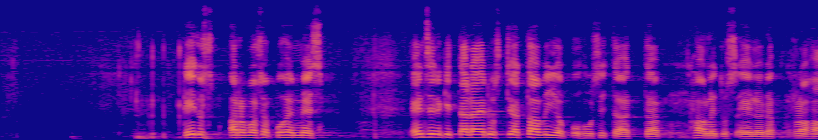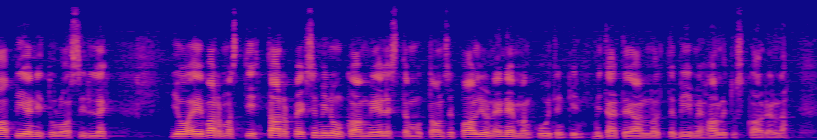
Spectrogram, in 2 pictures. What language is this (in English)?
Finnish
